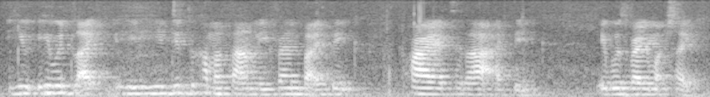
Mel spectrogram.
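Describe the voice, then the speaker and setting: A woman speaking on a panel in an informal discussion, haltingly, repeating words as she thinks. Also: fairly low pitch, steady tone. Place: indoor public exhibition discussion. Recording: roomy live event, background noise.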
